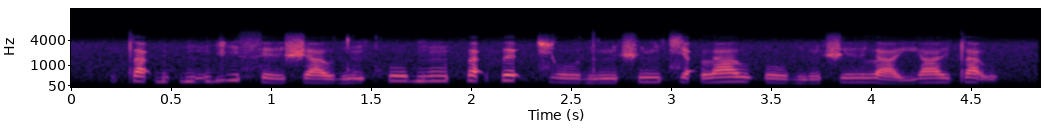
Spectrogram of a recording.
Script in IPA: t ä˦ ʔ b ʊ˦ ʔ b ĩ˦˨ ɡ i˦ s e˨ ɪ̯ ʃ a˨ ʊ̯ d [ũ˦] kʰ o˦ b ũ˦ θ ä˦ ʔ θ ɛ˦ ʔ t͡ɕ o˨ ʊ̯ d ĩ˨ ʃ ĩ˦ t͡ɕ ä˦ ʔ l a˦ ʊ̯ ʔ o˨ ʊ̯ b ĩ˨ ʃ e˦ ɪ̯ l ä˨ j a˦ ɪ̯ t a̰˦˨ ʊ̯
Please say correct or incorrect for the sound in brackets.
incorrect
